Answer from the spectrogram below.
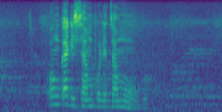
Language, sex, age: Southern Sotho, male, 21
